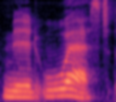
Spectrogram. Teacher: Stress is on the second syllable of that word.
